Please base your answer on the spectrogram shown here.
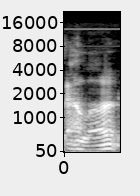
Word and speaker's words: Ela: One thing first off, fucking I'm annoyed when I hear people call Ella Ela. It's not Ela, it's Ella. Even the fucking Rainbow people who made her said it's Ella.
